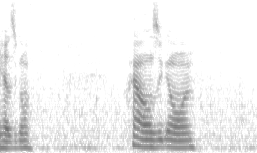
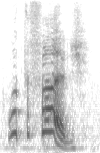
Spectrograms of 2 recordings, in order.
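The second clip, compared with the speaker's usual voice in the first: much higher, louder outraged squeal; shocked squeal; 6 dB louder than usual. Real, not acted. Gamer stunned by an enemy's sudden move. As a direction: yelp in disbelief.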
